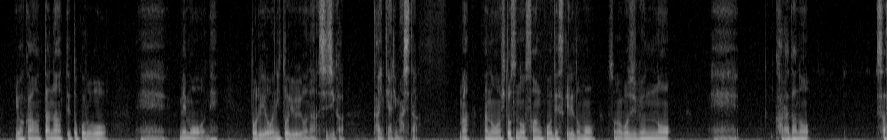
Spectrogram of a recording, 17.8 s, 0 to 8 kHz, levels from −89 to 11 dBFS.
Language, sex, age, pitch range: Japanese, male, 40-59, 65-95 Hz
